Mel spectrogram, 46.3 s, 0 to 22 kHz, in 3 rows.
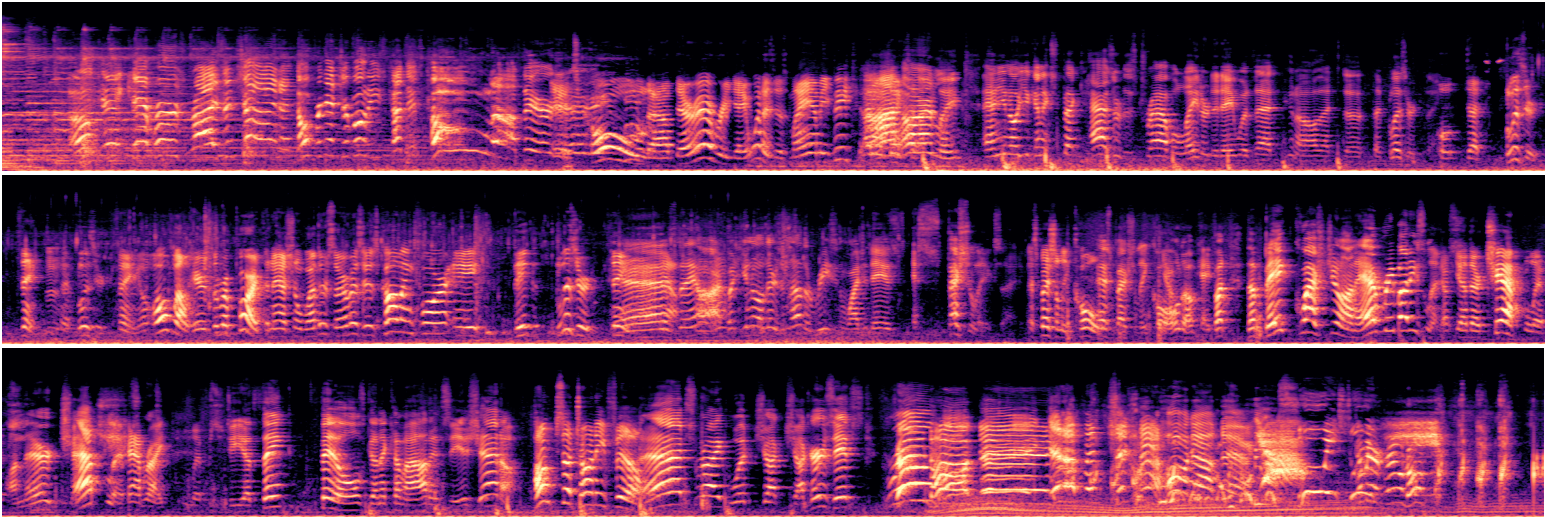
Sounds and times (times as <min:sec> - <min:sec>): Speech: 0:00.7 - 0:45.6
Radio: 0:00.8 - 0:16.6, 0:40.2 - 0:45.4.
